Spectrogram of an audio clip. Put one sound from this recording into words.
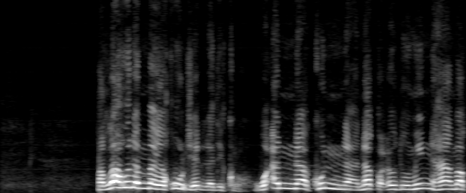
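A man speaks calmly and clearly into a microphone, in a steady preaching tone.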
